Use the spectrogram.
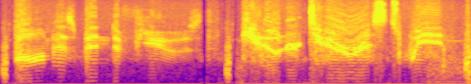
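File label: bomb defused, radio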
